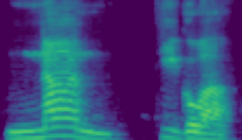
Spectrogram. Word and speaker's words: Nantigua: So it's pronounced Nantigua. Nantigua. Nantegua. Nantigua. Okay. In Nuwaubik, there are no silent letters. In Nuwaubik, there are no silent letters. Every letter must be pronounced.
